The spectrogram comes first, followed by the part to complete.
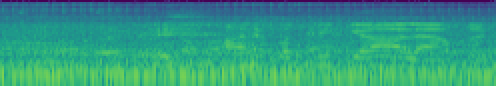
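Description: A vehicle engine running steadily, a low, even hum, with people's voices over it.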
